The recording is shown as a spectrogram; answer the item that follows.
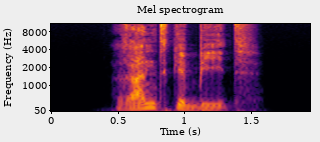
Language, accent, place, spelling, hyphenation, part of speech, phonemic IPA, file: German, Germany, Berlin, Randgebiet, Rand‧ge‧biet, noun, /ˈʁantɡəˌbiːt/, De-Randgebiet.ogg
- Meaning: 1. fringe, edges, outskirts 2. fringe area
